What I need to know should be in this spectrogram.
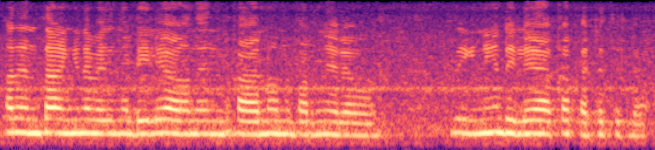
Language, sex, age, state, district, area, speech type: Malayalam, female, 30-45, Kerala, Alappuzha, rural, spontaneous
